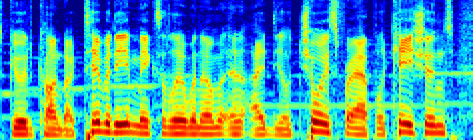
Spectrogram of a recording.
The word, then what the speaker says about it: aluminum: Aluminium. Which is the incorrect way to say it. Aluminum.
